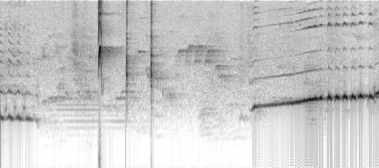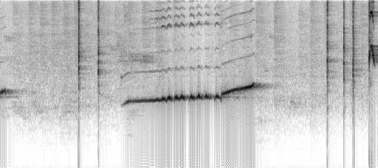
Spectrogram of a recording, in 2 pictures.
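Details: Energetic white-rumped shama song with learned material: two long, steadily rising whistled phrases, each slightly wavering, separated by quiet stretches with scattered sharp clicks.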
